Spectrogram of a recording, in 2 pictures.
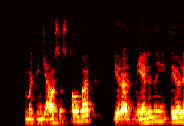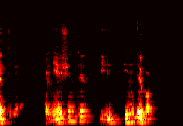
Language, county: Lithuanian, Šiauliai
